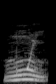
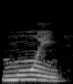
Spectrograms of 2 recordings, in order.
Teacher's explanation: isso aqui é um ditongo e é nasal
